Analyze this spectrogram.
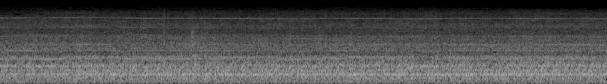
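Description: Crane truck's engine running steadily under load while its boom lifts a bundle of wooden wall forms, a constant hum with a few fixed tones.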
